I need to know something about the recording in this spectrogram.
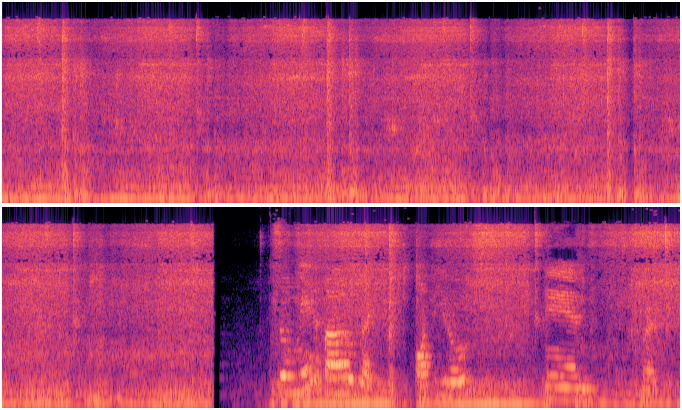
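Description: Motor-driven knitting machine carriage travelling along the needle bed: a steady motor hum with a hiss, swelling and easing every couple of seconds as the carriage passes. The sound cuts off abruptly a little past halfway, and a voice follows.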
